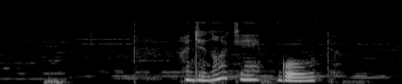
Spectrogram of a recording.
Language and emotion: Russian, sad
